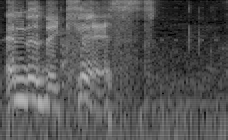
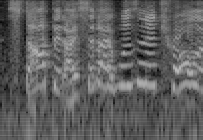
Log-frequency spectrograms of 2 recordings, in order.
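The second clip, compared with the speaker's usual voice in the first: ordinary delivery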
